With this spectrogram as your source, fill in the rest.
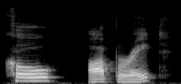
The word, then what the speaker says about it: cooperate: says double o but the double o they are pronounced separate okay they are not pronounced together so this word is co-operate co-ordinate cooperate coordinate okay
